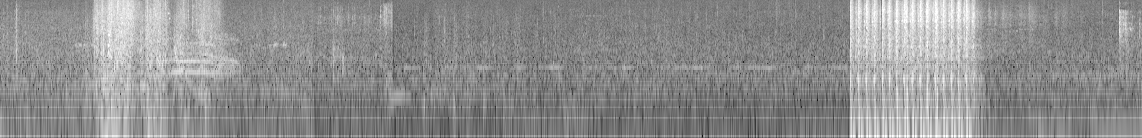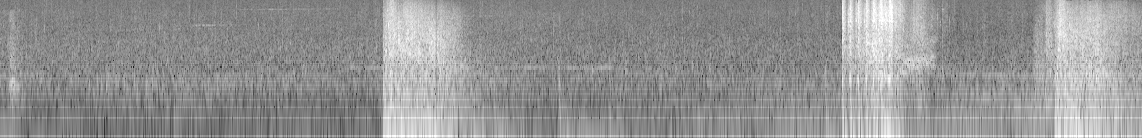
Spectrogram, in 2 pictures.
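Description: Bursts of rapid gunfire rattle out loudly.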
